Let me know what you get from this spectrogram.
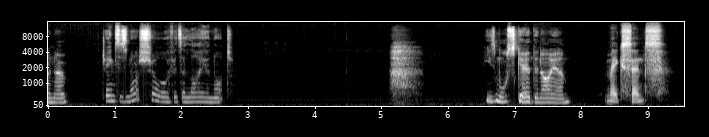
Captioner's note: he sighs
